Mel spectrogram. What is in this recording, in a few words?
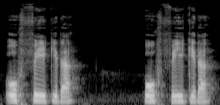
"ohfeketv", Muscogee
